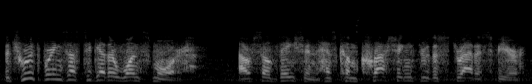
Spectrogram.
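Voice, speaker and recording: A man's voice: on the high side, very animated, normal speed, sharp tone, lo-fi sound, slight background noise, heavily acted. An actor playing a zealous male preacher-leader, grand and preachy. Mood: fervent.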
